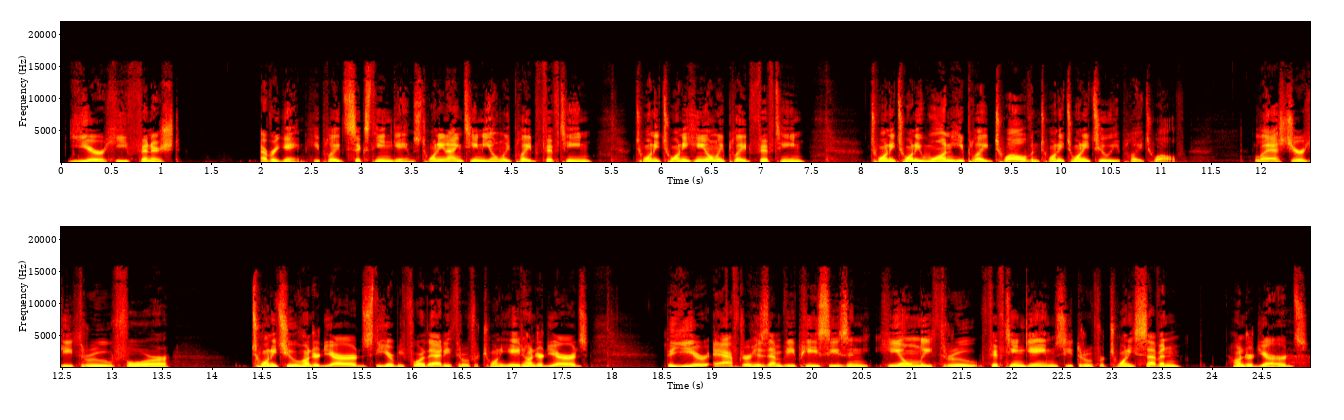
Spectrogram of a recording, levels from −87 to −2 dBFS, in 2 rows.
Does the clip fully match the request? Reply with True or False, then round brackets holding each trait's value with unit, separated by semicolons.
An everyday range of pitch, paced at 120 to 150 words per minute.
True (3.1 semitones; 145 wpm)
